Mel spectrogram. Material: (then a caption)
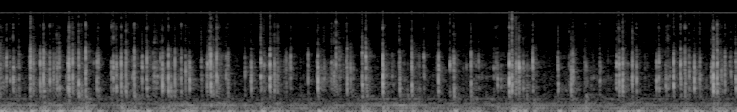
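Plastic. Fingertips rapidly tap and type on a full-size black plastic computer keyboard with hollow keycaps. The result is a dense, steady stream of crisp, bright clicks with short decays, plus a faint low hum beneath.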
